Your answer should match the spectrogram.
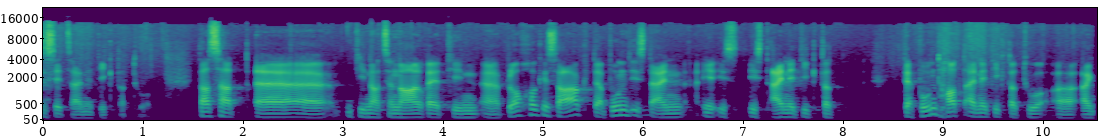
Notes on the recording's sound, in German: Am eco2friendly Day im Kultur- und Kongresszentrum Luzern einen Vortrag zum Thema Erdöl gehalten.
